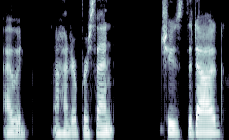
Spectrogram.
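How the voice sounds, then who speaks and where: Deep-voiced relaxed woman co-host. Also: unhurried, no echo, studio quality. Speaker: podcast co-host. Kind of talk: casual podcast chat.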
